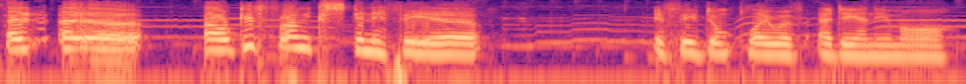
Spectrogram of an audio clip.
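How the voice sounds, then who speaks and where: A woman chatting live with teammates while gaming, excitable and bossy in her calls. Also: a little high, takes it slowly, creaky, soft background music, poor audio. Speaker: gamer. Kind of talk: live gameplay chat with teammates.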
